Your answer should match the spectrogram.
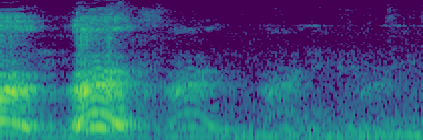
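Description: A rapper's voice from the music track, the last words echoing and fading away over about a second, leaving only a low steady hum.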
